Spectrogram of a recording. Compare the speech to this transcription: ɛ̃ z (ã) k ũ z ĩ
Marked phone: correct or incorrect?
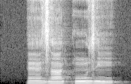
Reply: correct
